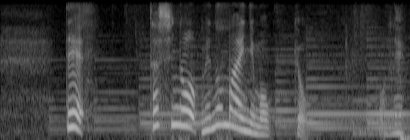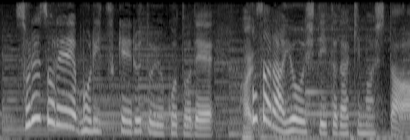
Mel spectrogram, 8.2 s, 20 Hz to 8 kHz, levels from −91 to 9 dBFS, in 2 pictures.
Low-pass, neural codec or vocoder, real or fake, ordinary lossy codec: 7.2 kHz; none; real; none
